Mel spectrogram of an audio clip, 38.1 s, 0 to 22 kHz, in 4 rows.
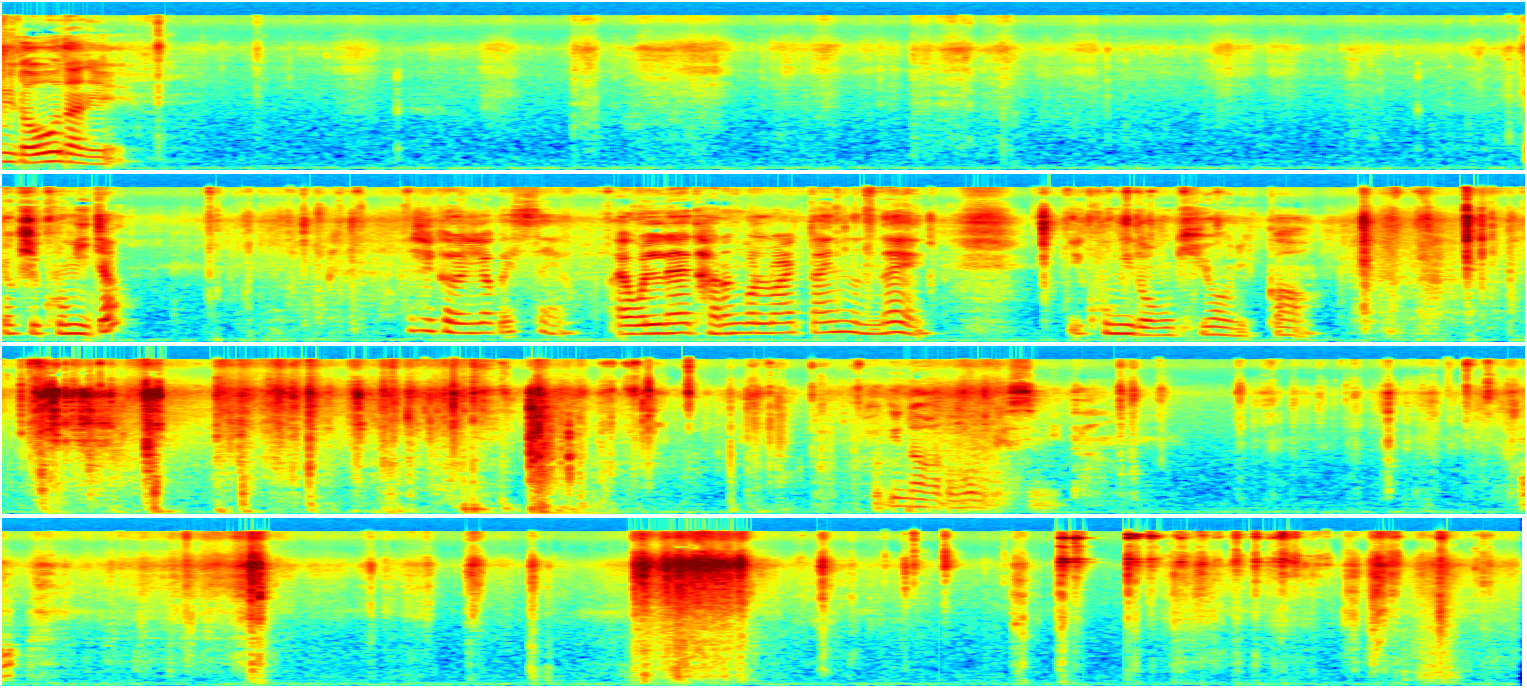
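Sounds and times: rustling and clicking handling: 0:10.6 - 0:12.1, 0:17.9 - 0:25.4.

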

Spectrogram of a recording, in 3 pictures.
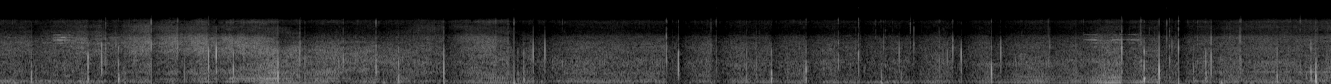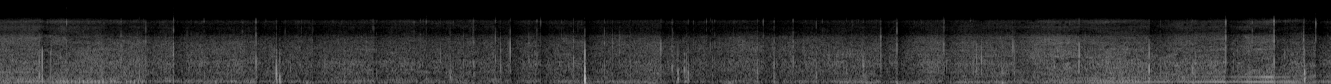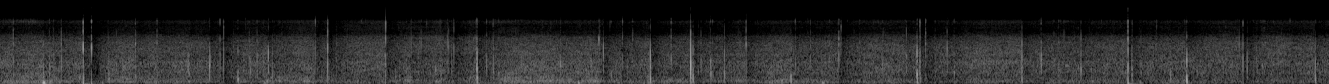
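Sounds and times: heavy rain on wet road: 0:00.0 - 0:39.9
motorbikes passing on wet asphalt: 0:00.0 - 0:39.9
raindrops ticking: 0:00.0 - 0:39.9.

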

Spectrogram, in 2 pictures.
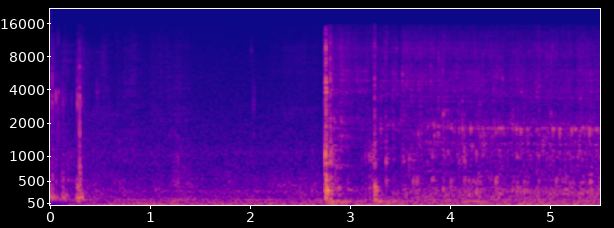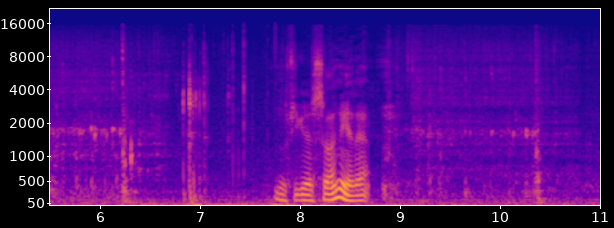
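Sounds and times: fuel pouring into tank: 0:02.8 - 0:06.8, 0:08.8 - 0:10.8.

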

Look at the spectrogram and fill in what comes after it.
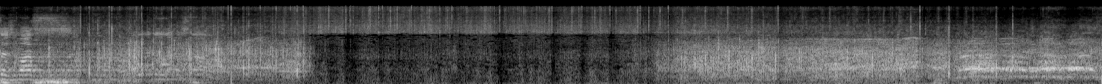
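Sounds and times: crowd roar: 0:00.0 - 0:03.2, 0:06.4 - 0:11.0
crowd clapping: 0:00.0 - 0:11.0.

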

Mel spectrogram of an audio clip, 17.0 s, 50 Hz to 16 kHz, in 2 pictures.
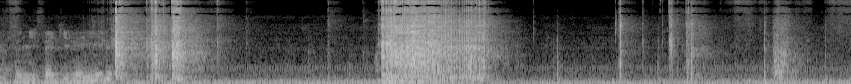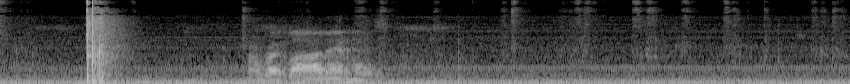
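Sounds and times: packing tape pulled from tape gun: 0:03.8 - 0:05.1.

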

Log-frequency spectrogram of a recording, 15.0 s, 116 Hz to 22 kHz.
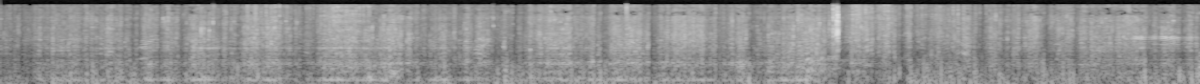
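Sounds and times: boat engine idling: 0:00.0 - 0:15.0
wind buffeting microphone: 0:00.0 - 0:15.0.

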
